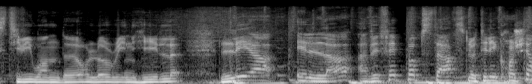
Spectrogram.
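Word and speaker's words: Ehla: Chanteuse, elle aussi, Ella. Alors, ça s'écrit E-H-L-A.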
